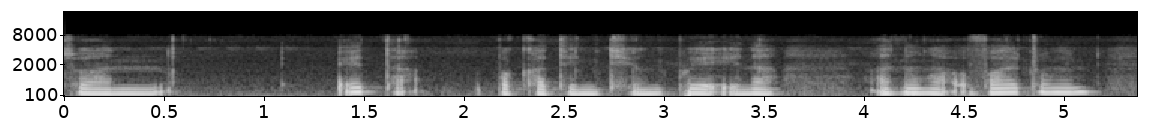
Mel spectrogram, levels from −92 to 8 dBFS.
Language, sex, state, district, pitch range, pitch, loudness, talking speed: Mizo, female, Mizoram, Aizawl, 155-180 Hz, 160 Hz, -17 LUFS, 125 wpm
